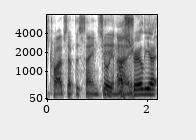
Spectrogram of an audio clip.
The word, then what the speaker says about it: Australia: Australia ends with an A, not an R.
